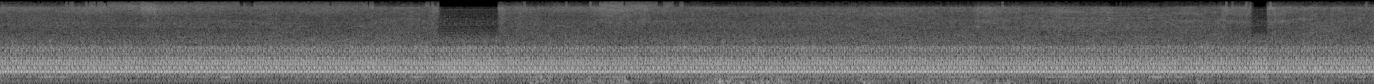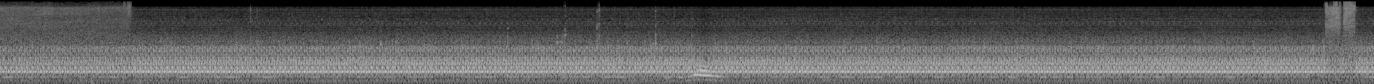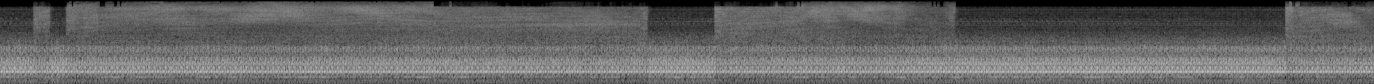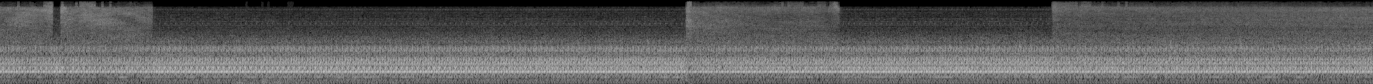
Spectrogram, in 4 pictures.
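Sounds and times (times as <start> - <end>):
spray gun hissing: 0.0 - 4.4, 5.0 - 15.1, 27.0 - 34.0, 34.6 - 37.1, 40.3 - 44.2, 48.0 - 49.7, 51.7 - 54.9
air compressor running: 0.0 - 54.9.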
